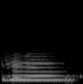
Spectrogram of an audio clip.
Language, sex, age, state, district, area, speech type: Hindi, female, 45-60, Uttar Pradesh, Ayodhya, rural, conversation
